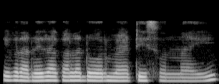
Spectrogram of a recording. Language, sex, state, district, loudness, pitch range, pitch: Telugu, female, Andhra Pradesh, Visakhapatnam, -16 LUFS, 170-185 Hz, 175 Hz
